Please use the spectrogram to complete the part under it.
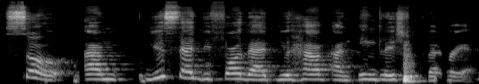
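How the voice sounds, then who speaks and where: A woman hosting a business interview, friendly and halting, with many fillers. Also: on the high side, rough recording. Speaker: host. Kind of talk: interview over video call.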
